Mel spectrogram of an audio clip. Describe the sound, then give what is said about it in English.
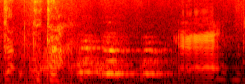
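Several sheep bleat in a lambing shed where a sheep is giving birth, their wavering calls overlapping one after another, with a higher, quavering bleat rising near the end before fading. “You can't tell a sheep that it's only allowed to give birth in daylight.”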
